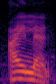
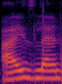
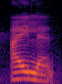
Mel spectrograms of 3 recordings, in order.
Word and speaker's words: island: So here we pronounce it as a island. It is not Iceland or Eastland, it is island.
